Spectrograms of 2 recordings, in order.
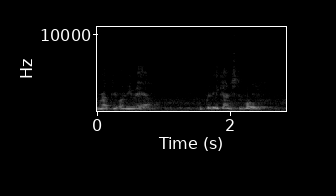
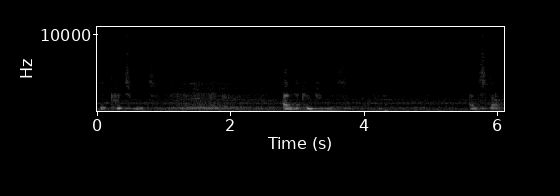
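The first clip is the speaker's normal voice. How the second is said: fading whisper; 6 semitones higher, 10 dB quieter than usual. Acted. List fading out into near whisper.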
